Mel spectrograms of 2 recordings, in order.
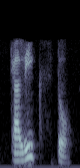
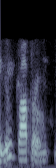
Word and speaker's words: Calixto: It's actually pronounced Calixto, which is actually Calixto. – the proper way, with a C and with the X.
